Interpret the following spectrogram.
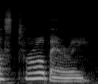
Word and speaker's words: strawberry: 자, AW의 발음 보시면 자, 이중 모음입니다. W가 단어 끝에 있을 경우는 자, 모음이라고 했었죠. straw와 berry가 합쳐진 말이죠. strawberry. 따라서 AW가 발음 났죠. O와 I의 중간 소리 strawberry, strawberry. 자, 우리말에는 없는 발음인 거죠. 자, 두 개 이상일 경우에는 strawberries, strawberries. 자, 강세가 단어의 모음이 굉장히 많은데요. 앞에 있습니다. strawberries, strawberries 이렇게 읽는 거죠.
